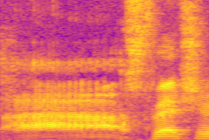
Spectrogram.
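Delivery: put-on creaky, rough old-person voice, stretching. Mocking how old people sound waking up: imitating an old person stretching. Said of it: "make fun of old people... be like".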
